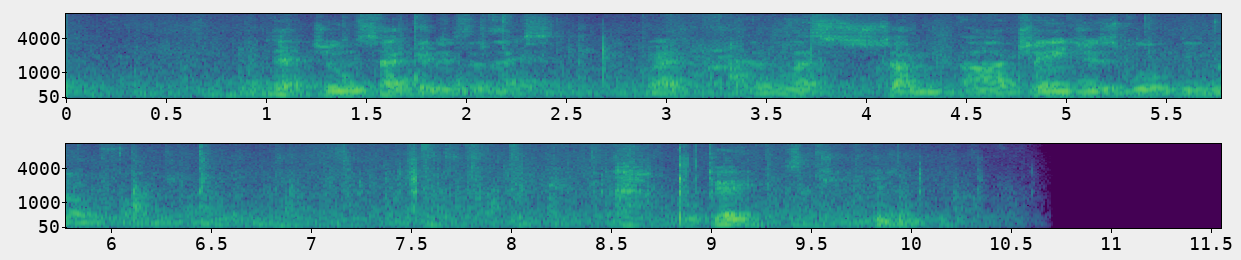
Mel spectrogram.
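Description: A man speaks calmly into a microphone.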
